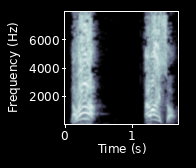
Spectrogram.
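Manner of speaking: loud, high barked order; scolding. Retold or imitated. Paul scolding the Corinthian church for following idols, loud scolding. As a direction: snap out a sharp command. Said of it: "막 야단쳤다고요".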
